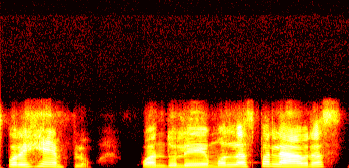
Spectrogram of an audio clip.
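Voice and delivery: usual speaking voice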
